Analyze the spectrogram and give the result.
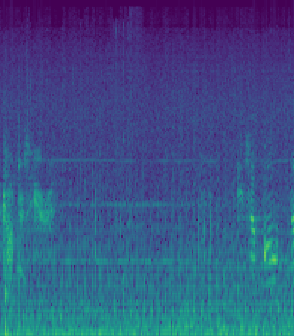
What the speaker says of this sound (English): Looks like the helicopter's here.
